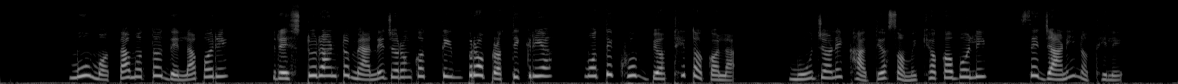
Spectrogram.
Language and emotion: Odia, sad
